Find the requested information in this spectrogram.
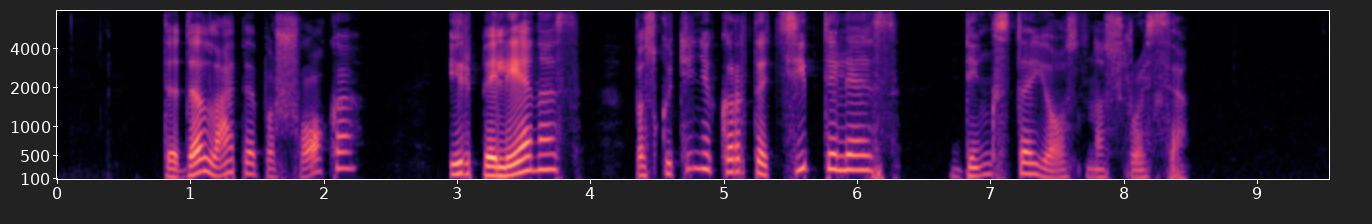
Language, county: Lithuanian, Vilnius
